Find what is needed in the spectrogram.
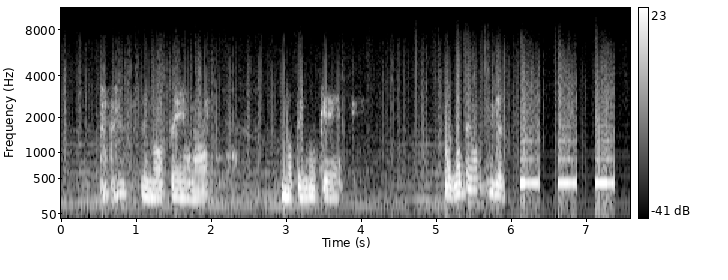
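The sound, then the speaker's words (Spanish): A busy tone follows a dropped phone call: people talk, then three evenly spaced, steady mid-pitched beeps sound alone. “Híjole, se nos cortó ahí la llamada.”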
